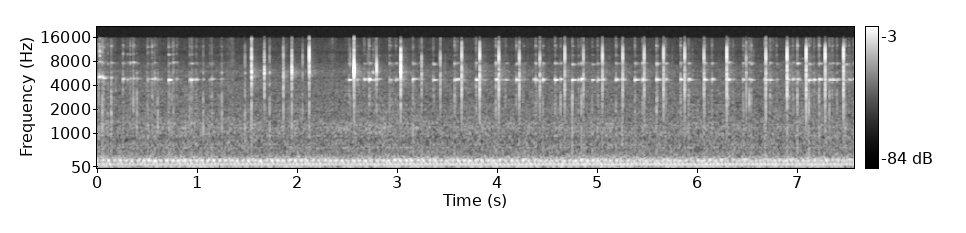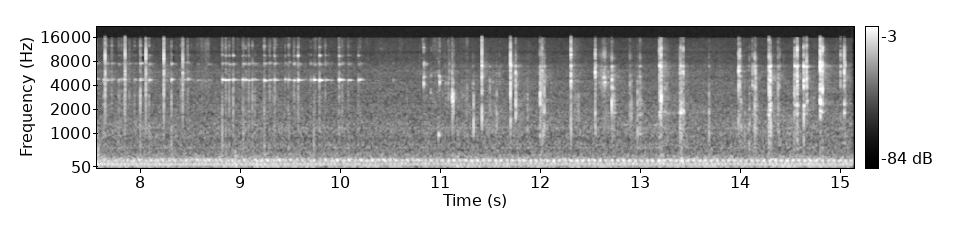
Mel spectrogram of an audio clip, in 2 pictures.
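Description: A small, clear Absolut glass vodka bottle with a metal screw cap, apparently empty, is tapped with fingertips and nails while fingers run over the cap and body. Quick, fairly irregular bright clicks and clinks repeat throughout over a steady low hum.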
